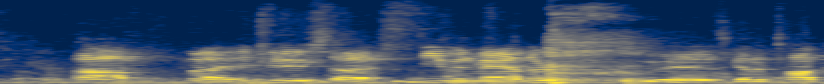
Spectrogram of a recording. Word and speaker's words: Stephen Mather: I'm going to introduce Stephen Mather, who is going to talk about, what do you put here is OSM Awesome Botnet Communications. And Stephen Mather is am I pronouncing that right?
